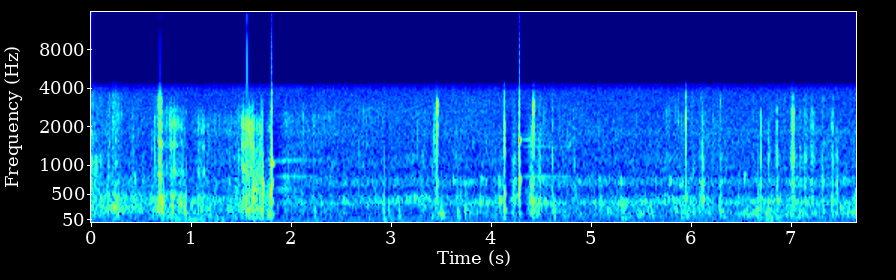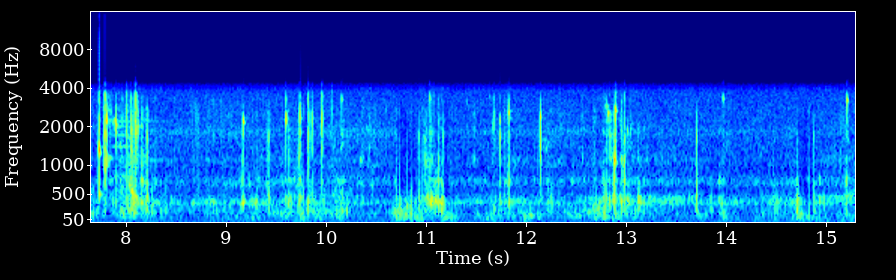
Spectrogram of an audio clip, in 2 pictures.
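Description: Muffled underwater sound picked up by a camera under the surface: a steady low drone with irregular clicks and knocks.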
